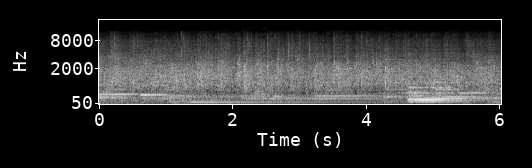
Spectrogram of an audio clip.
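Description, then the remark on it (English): An audience applauding, giving God a hand of praise, in a dense, continuous wash of clapping that holds steady for several seconds, with sustained low organ-like chords droning underneath and swelling slightly near the end. “If you love the Lord and are thankful for his men that deliver the word of God, would you give God a giant hand of praise today?”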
